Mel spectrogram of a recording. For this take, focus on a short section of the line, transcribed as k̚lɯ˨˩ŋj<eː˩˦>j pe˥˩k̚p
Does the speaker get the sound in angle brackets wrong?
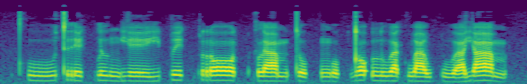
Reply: no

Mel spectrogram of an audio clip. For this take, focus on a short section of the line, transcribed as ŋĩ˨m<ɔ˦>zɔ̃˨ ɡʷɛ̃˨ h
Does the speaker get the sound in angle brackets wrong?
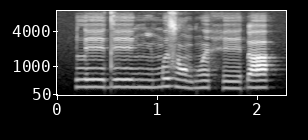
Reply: yes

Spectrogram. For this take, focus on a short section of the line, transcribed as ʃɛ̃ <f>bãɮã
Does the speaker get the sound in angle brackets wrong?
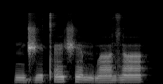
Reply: yes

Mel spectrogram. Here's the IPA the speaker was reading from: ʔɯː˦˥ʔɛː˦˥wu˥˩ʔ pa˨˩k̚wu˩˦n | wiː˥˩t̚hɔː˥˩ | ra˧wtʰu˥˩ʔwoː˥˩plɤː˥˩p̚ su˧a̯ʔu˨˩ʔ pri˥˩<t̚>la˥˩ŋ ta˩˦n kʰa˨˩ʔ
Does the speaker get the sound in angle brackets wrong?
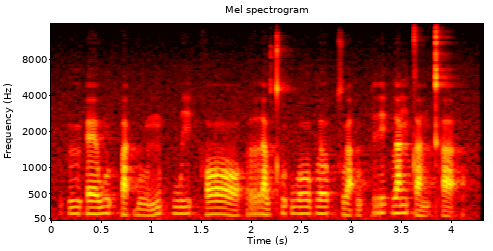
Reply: no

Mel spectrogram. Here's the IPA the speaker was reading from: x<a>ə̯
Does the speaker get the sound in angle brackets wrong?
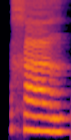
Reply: no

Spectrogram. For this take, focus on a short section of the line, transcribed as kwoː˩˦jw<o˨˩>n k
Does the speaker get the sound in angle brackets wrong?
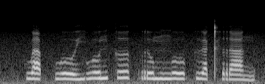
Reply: yes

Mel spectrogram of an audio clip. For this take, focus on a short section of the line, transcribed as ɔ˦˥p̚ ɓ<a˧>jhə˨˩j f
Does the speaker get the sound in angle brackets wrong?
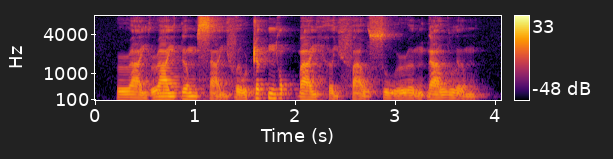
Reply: no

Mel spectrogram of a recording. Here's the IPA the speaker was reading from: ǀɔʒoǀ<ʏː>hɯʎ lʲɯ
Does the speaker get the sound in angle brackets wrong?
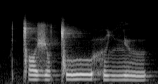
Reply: yes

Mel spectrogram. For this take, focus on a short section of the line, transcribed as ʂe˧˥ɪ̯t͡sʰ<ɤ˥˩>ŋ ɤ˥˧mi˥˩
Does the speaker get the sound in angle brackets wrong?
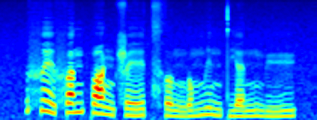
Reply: yes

